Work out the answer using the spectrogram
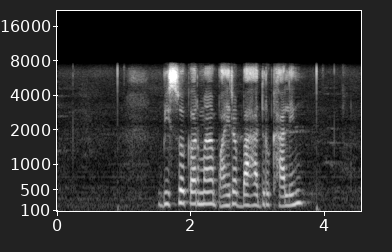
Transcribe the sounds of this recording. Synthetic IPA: biswʌkʌrmabʱʌjɾʌbaɦad̪uɾukʰalin

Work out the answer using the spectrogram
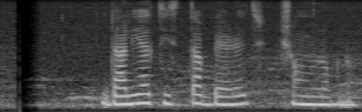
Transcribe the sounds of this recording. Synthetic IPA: ɖalijat̪ist̪abɛɾed͡ʑʃɔŋloɡno

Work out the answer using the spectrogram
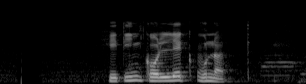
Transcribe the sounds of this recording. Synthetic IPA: hit̪inkolːekunət̪

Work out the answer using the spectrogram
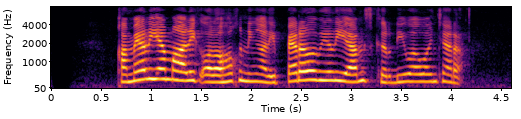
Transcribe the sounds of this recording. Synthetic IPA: kameliamalɪkɔlɔɦɔk̚niŋalipɛɾɔlwiliamskɨrdiwawaɲt͡ʃaɾa

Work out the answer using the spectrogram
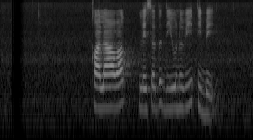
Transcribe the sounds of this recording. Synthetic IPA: kalaːʋak̚lesəd̪əd̪iunuʋiːt̪ibej

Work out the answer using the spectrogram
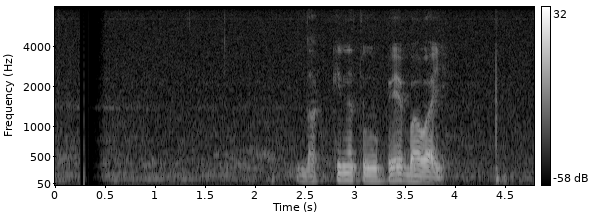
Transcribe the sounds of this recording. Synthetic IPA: d̪akːinət̪uːpeːbaʋaj

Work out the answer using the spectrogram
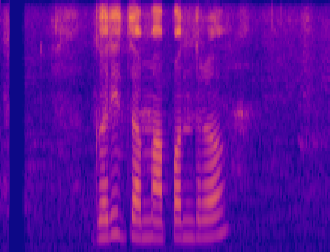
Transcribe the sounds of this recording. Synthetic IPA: ɡʌɾid͡zʌmːapʌnd̪rʌ

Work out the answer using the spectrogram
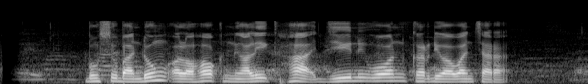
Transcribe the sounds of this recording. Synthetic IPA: buŋsubanduŋɔlɔɦɔknialikhad͡ʒiniwɔnkɨrdiwawaɲt͡ʃaɾa̰

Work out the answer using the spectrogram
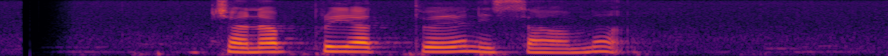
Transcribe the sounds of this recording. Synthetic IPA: d͡ʒanaprijat̪ʋəjənisaːmə

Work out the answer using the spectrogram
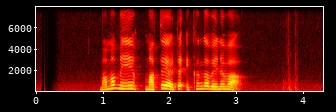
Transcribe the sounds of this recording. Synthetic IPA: maməmeːmat̪əjəʈəʔekəŋɡəʋenəʋaː

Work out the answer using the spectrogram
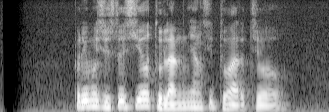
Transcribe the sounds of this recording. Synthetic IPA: pɾimud͡ʒ̥ust̪usiod̪̥ṳlanɲaŋsid̪̥o̤ard̥ʒ̥ɔ

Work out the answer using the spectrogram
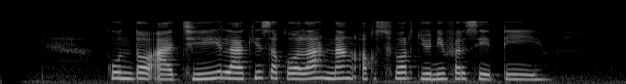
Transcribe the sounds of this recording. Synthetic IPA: kunt̪ɔʔad̥ʒ̥i̤laɡ̥i̤səkolahnaŋɔksfɔrt̪junifərsit̪i

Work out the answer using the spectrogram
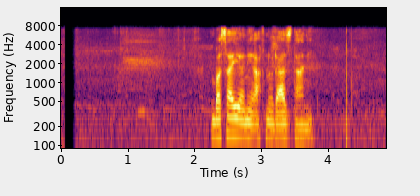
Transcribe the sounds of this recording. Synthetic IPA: bʌsajʌniapʰnoɾad͡zd̪ʱanḭ

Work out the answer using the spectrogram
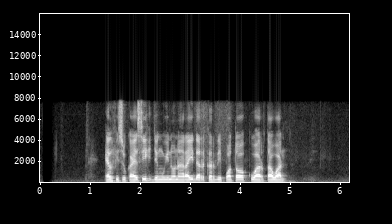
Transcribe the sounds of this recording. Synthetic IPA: ʔɛlfisukaɛsihd͡ʒɨŋwinɔnaɾaidərkɨrdipɔt̪ɔkuwart̪awan

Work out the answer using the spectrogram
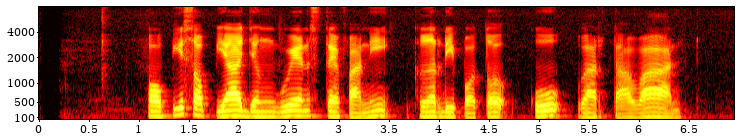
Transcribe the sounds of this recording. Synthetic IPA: pɔpisopiad͡ʒɨŋɡuɛnst̪ɛfanikərdipɔt̪ɔkuwart̪awan

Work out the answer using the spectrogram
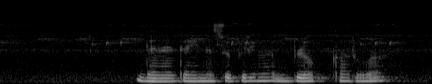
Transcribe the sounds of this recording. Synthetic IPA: d̪ɛnəʈəinəsupɾiməblɔkːəɾuʋa

